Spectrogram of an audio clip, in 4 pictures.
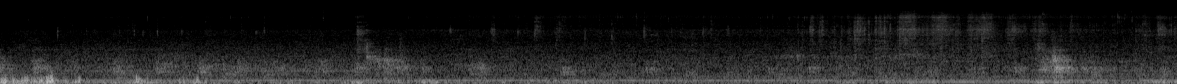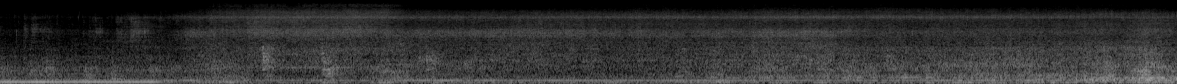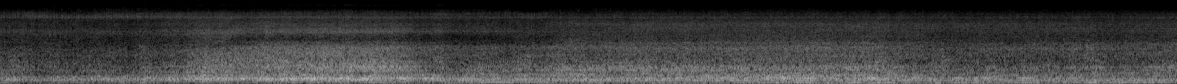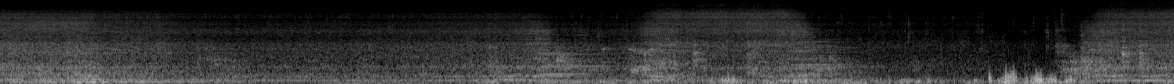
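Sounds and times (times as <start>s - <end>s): washing machine electric hum: 0.0s - 47.0s
rushing hiss: 12.9s - 44.4s.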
